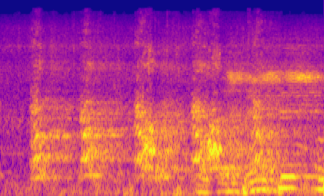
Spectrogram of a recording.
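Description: A security dog barking, several short barks in the first second and a half, followed by a man's voice.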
